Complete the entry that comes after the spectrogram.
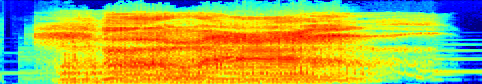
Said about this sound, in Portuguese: Cuidado com o tigre! Tarde demais. O tigre rosna, abafado de dentro do micro-ondas.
